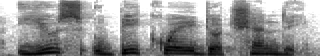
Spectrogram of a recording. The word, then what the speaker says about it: ius ubique docendi: there was something called, in Latin, and I'm using the church pronunciation, ius ubique docendi, which literally means the right of teaching everywhere.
